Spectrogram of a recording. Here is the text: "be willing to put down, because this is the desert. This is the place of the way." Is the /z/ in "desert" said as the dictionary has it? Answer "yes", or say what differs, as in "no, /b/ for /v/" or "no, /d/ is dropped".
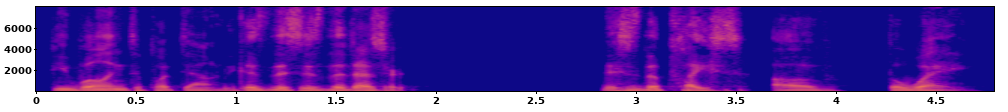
yes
